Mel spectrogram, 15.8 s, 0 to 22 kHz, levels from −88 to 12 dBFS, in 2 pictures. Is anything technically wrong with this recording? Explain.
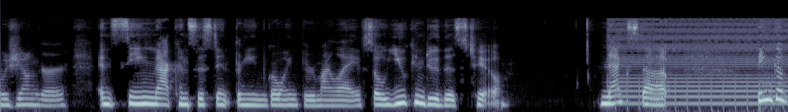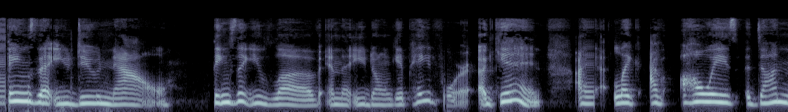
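Yes, there are three kinds of fault in this speech.

Short concealed packet loss occurs at 0.31–0.34 s, 1.87 s, 3.66–3.68 s, 4.97–5.01 s (right after "you can do this"), 8.13–8.16 s (just before "that you do now") and 12.32–12.35 s (right after "you don't get paid"). Each time, roughly 10 to 30 ms of audio arrived too late. The decoder extended the preceding sound and then blended back in, so each event is heard as a tiny smear or wobble. On a spectrogram, each appears as a brief, unnaturally smooth patch.

A GSM phone buzz runs from 6.07 to 7.93 s. A nearby 2G phone in a call transmitted in bursts about 217 times a second, and the audio circuitry rectified that radio energy. The result is a hard, raspy buzz about 9 dB below the speech, nearly steady throughout the stretch and unrelated to the speech. On a spectrogram, it shows as evenly spaced horizontal lines at 217 Hz and its many harmonics. 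On a waveform, it shows as a regular pulse train.

A burst of packet loss hits at 13.75–13.82 s. About 60 ms in a row went missing, which is too long to conceal cleanly. The receiver held the last sound and faded it, producing a brief buzz or hiss. Speech then resumes slightly further on, with that piece skipped. On a spectrogram, this looks like a smeared, decaying block with a cut at the resumption point.

The call codec's high-frequency limit near 12 kHz is also visible on a spectrogram, and it fits an Opus stream at about 32 kbps.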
